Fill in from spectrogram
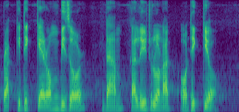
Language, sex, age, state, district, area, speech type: Assamese, male, 30-45, Assam, Dhemaji, rural, read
